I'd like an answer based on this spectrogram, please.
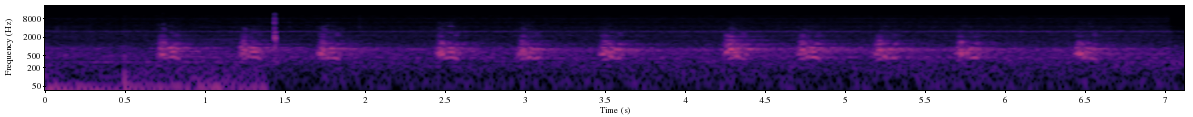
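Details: An experienced, older Finnish Spitz hunting dog bays at a moose in an autumn forest in southern Central Finland, about 400 metres away: steady, sharp barks repeated about twice a second.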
